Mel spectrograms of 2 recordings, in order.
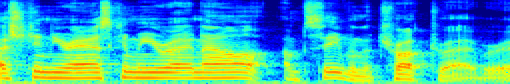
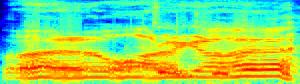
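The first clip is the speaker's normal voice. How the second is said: put-on rock monster voice, higher and louder; 5 semitones higher, 10 dB louder than usual. Imitating a film character in a movie discussion: Ben's rock voice. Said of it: "His rock voice kills me".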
